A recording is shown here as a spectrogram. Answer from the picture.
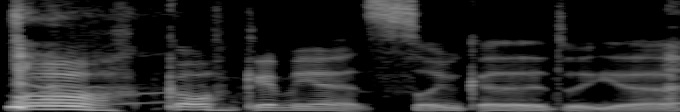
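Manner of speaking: soft, low playful moan of delight; mock swooning. Mock-swooning over the German accent.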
